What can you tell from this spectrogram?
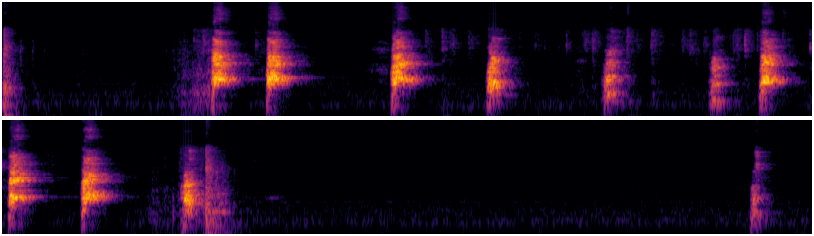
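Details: Indoor Corgi reacting to the freezer section of the refrigerator being opened; a rapid series of about a dozen sharp, clipped barks over eight seconds, then silence and a single final bark.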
